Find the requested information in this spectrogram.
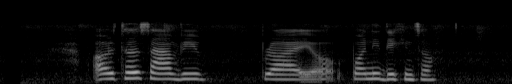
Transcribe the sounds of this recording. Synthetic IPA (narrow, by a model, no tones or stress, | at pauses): ʌrt̪ʰʌsabi | praj̰pʌnid̪ekʰint͡sʰʌ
